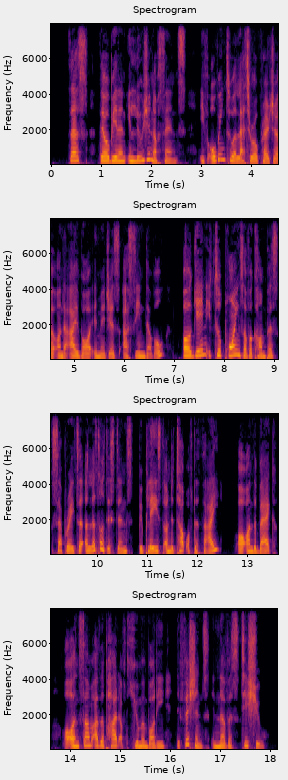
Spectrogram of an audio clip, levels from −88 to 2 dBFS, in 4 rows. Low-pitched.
No: high, 210 Hz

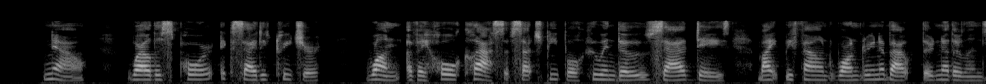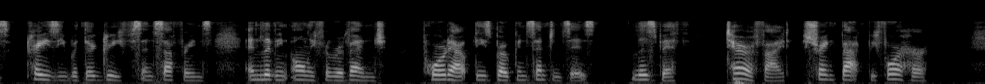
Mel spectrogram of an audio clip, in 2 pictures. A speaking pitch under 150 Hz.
No: high, 210 Hz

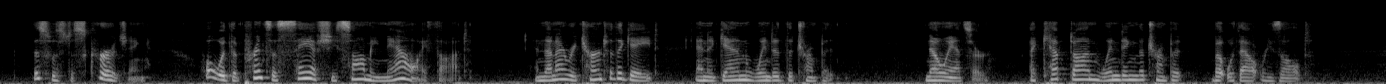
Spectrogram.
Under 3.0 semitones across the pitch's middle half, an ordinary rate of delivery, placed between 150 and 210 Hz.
No: average, 4.2 semitones; average, 165 wpm; high, 190 Hz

